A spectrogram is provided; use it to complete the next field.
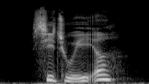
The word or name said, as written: situeret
